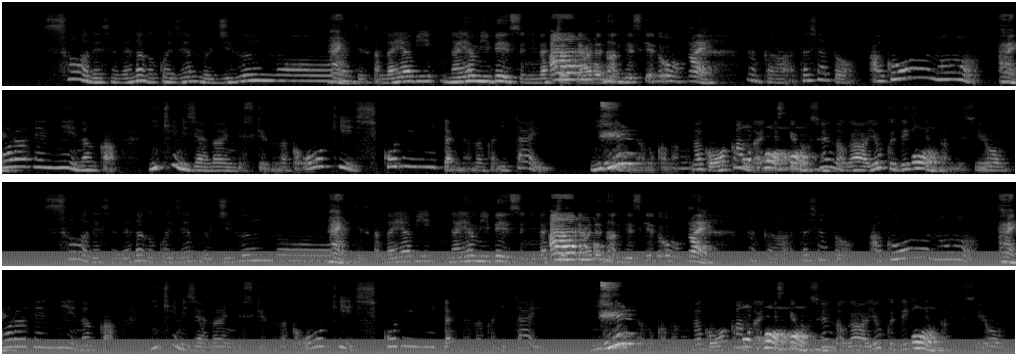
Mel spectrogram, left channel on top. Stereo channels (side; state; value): right; noise; hum, 6 dB below the sound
